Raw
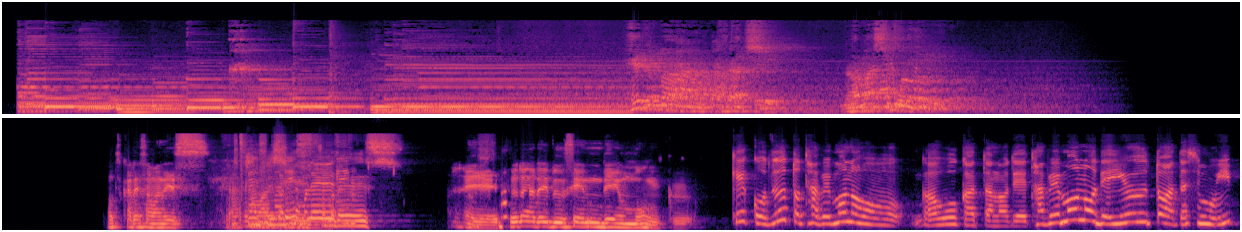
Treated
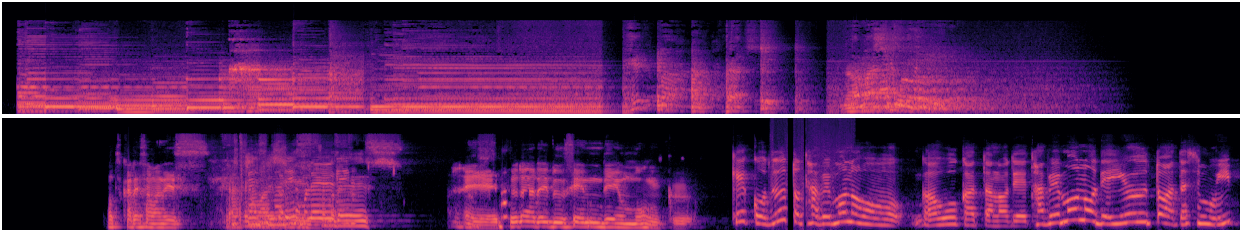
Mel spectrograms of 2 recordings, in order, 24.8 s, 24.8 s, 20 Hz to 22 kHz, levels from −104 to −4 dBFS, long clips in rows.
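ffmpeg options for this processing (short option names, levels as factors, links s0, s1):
-filter_complex "[0:a]asettb=1/sr,asplit=3[s0][s1][s2];[s0]atrim=end=2.174[s3];[s1]atrim=start=2.17:end=3.62,asetpts=PTS-STARTPTS,afade=t=in:d=0.004:c=qsin,afade=t=out:st=1.446:d=0.004:c=qsin,equalizer=f=1400:w=0.73:g=14.5[s4];[s2]atrim=start=3.616[s5];[s3][s4]acrossfade=d=0.004:c1=hsin:c2=qsin[s6];[s6][s5]acrossfade=d=0.004:c1=qsin:c2=hsin,asplit=3[s7][s8][s9];[s7]afade=t=out:st=5.99:d=0.02[s10];[s8]aeval=exprs='val(0)*pow(10,-26*if(lt(mod(2.9*n/s,1),2*abs(2.9)/1000),1-mod(2.9*n/s,1)/(2*abs(2.9)/1000),(mod(2.9*n/s,1)-2*abs(2.9)/1000)/(1-2*abs(2.9)/1000))/20)':c=same,afade=t=in:st=5.99:d=0.02,afade=t=out:st=8.24:d=0.02[s11];[s9]afade=t=in:st=8.24:d=0.02[s12];[s10][s11][s12]amix=inputs=3:normalize=0,asplit=3[s13][s14][s15];[s13]afade=t=out:st=20.05:d=0.02[s16];[s14]aeval=exprs='val(0)*gte(abs(val(0)),0.00841)':c=same,afade=t=in:st=20.05:d=0.02,afade=t=out:st=20.9:d=0.02[s17];[s15]afade=t=in:st=20.9:d=0.02[s18];[s16][s17][s18]amix=inputs=3:normalize=0,acompressor=threshold=0.0282:ratio=6,lowshelf=f=160:g=-7,acrossover=split=4400[s19][s20];[s20]acompressor=threshold=0.002:ratio=4:attack=1:release=60[s21];[s19][s21]amix=inputs=2:normalize=0"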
